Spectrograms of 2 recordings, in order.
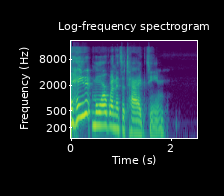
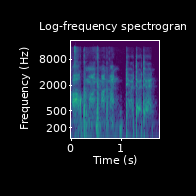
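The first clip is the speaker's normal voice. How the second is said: urgent whisper, voiceless; 24 dB quieter, much faster than usual. Real, not acted. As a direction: whisper it, willing it to happen. Urging wrestler under breath.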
